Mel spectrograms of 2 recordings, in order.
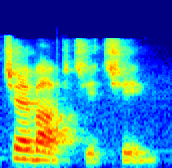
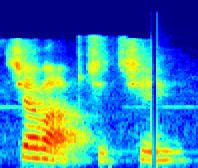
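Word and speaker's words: ćevapčići: So it's pronounced cevapcici. If you Oh. want to challenge your tongue, it's cevapcici.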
